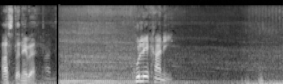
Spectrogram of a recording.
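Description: A woman's last spoken words, then a steady low hum of a running engine, with a short word spoken over it about two seconds in.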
